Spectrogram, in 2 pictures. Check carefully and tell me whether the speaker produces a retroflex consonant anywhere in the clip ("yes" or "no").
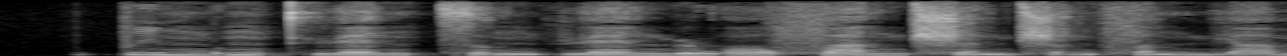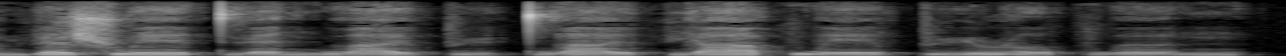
yes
